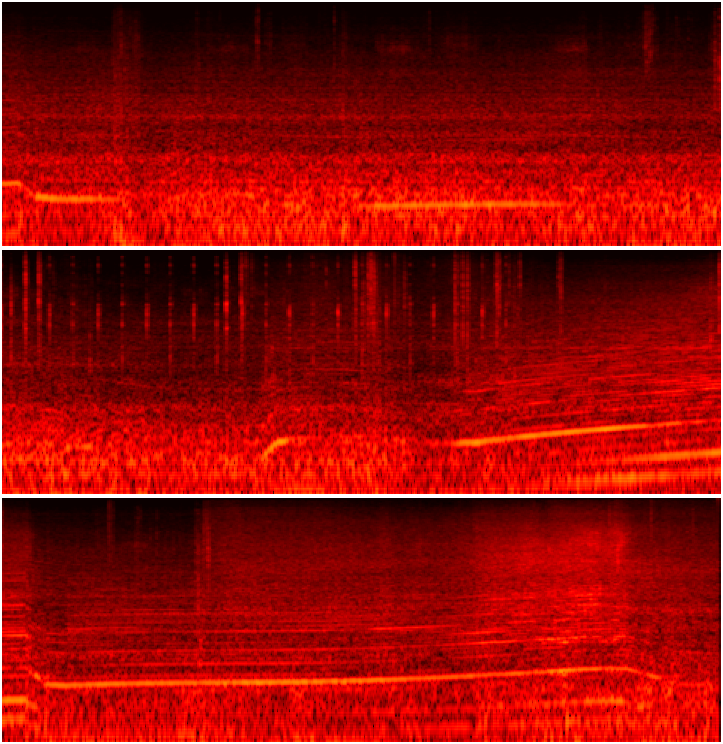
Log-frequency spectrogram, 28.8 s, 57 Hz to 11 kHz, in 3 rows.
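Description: BMW 335i E93's straight-piped twin-turbo inline-six under way: cruising at low revs with a run of sharp exhaust pops and crackles, then two pulls with the revs rising. The pitch drops sharply at a gear change between them, and the revs fall off near the end.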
